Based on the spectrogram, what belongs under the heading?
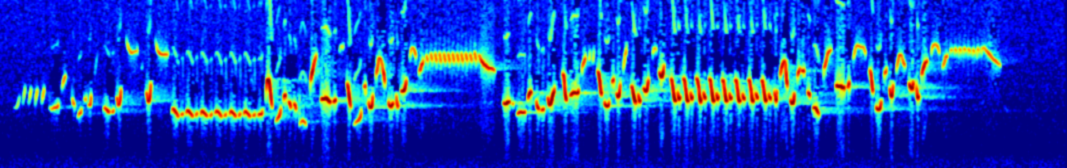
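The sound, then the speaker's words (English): A ruby-crowned kinglet sings a rapid, high-pitched, tumbling song of thin notes and fast repeated trills, bright and continuous for several seconds with a brief pause midway, no voices present. “Wilson called the kinglets wrens, but they have little to justify the name, except that the Ruby Crown's song is of the same gushing lyrical character as that referred to above.”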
